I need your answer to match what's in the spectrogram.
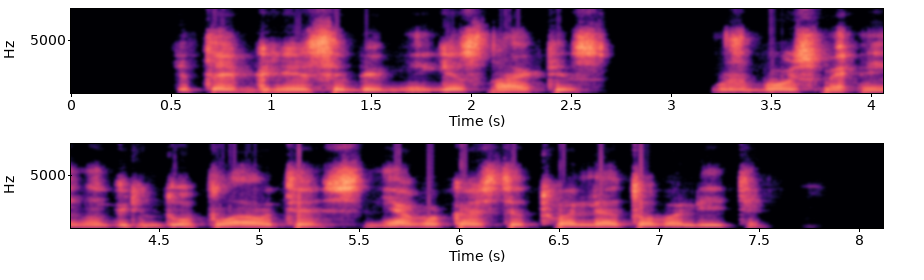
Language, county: Lithuanian, Kaunas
